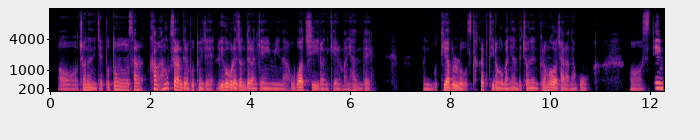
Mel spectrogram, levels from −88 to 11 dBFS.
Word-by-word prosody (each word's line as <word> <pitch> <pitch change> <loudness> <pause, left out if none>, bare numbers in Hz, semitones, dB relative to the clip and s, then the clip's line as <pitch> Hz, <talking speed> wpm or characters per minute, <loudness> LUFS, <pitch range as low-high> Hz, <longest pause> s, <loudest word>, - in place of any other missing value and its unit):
어, 95 -1 -7
저는 125 +1 +1
이제 100 -1 -5
보통 145 +5 0
사람 150 +2 -2
카마 190 0 +1
한국 205 +4 +1
사람들은 135 - +5
보통 115 +1 -3
이제 95 -2 -4
리그 125 +6 +3
오브 125 - +6
레전드란 115 -2 +3
게임이나 100 -4 -4
오버워치라는 115 -5 +1
게임을 100 0 -5
많이 90 +3 -9
하는데 105 -5 -6 1.0
아님 95 -2 -6
뭐 85 - -14
디아블로, 115 -7 +5
스타크래프트 145 +4 -5
이런 115 0 +3
거 110 - 0
많이 100 +2 -1
하는데 105 -3 -3
저는 110 0 -1
그런 125 +3 -1
거 125 -3 +5
잘 110 -2 -2
안 90 0 -6
하고 95 0 -8 0.8
어, 95 -2 -8
스팀 225 - +2
110 Hz, 390 characters per minute, -25 LUFS, 95-125 Hz, 1.0 s, 오브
